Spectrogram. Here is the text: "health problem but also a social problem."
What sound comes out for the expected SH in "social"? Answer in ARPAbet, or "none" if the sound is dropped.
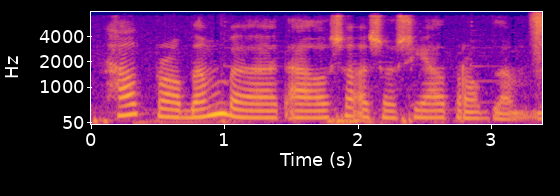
S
